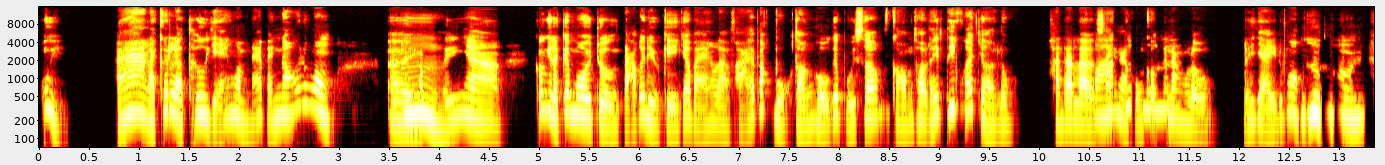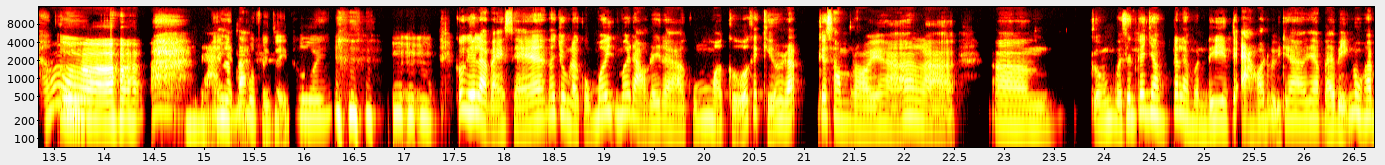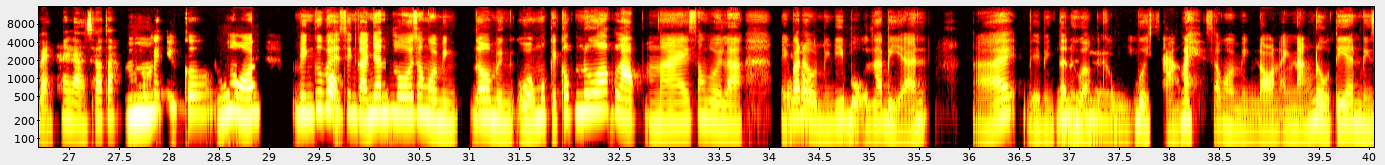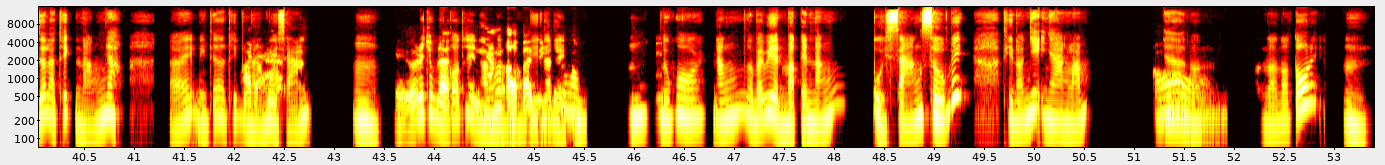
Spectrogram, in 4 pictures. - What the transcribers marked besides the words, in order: laughing while speaking: "Đúng rồi"; other background noise; tapping; laughing while speaking: "À"; laugh
- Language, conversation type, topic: Vietnamese, podcast, Buổi sáng ở nhà, bạn thường có những thói quen gì?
